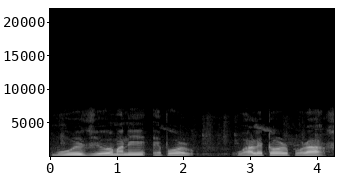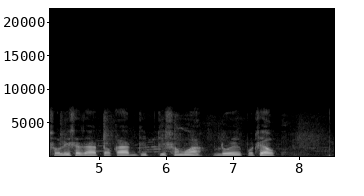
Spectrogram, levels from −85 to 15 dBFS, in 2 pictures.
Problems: constant background noise, background conversations at intervals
